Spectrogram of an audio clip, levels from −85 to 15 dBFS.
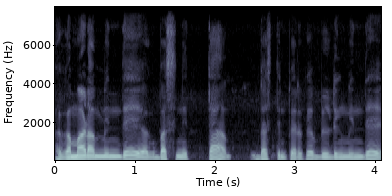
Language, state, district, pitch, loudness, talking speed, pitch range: Gondi, Chhattisgarh, Sukma, 145 Hz, -18 LUFS, 160 wpm, 140-155 Hz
